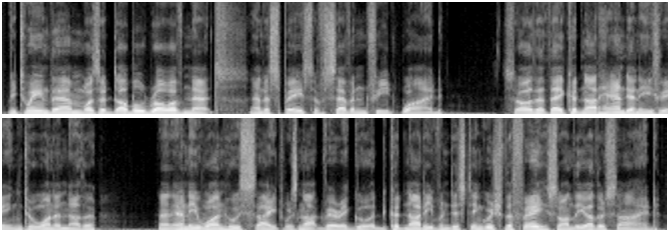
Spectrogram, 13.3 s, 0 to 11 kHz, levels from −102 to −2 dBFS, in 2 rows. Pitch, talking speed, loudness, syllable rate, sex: 140 Hz, 200 wpm, -17 LUFS, 5.1 syllables/s, male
